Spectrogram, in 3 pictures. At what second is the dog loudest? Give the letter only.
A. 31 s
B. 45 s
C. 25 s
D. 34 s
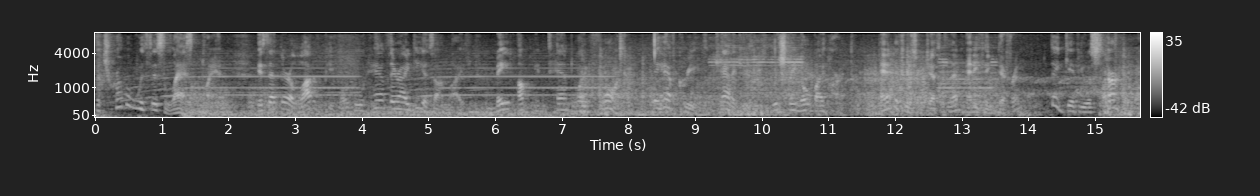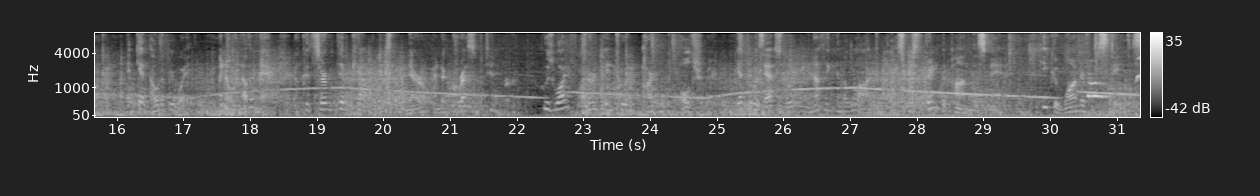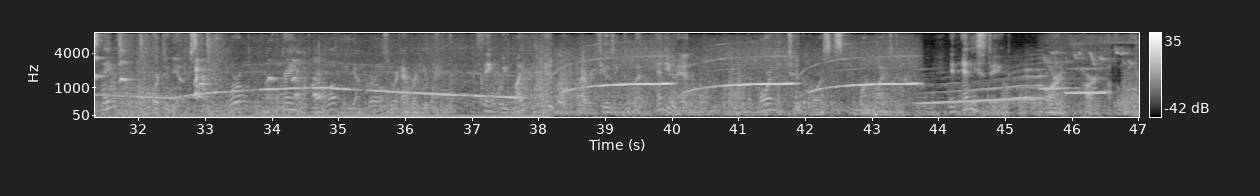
A.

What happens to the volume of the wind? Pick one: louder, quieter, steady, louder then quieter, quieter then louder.
steady.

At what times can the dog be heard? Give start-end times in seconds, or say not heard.
29.4-35.0.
